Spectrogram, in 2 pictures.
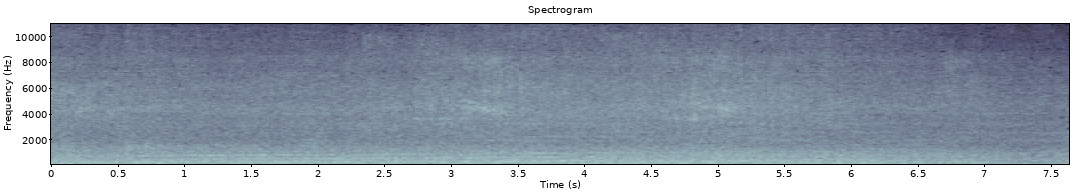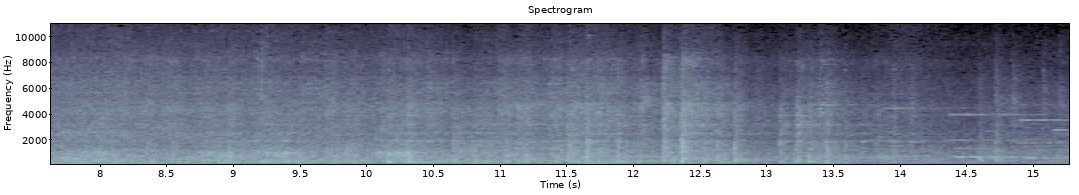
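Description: Hanshin electric train running along the platform and slowing, wheels clattering over the rail joints and a motor whine falling slowly in pitch. The running noise fades through the second half, with short brake squeals and a sharp knock near the end as it draws to a stop.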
